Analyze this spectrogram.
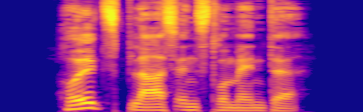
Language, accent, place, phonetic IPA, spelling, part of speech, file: German, Germany, Berlin, [ˈhɔlt͡sˌblaːsʔɪnstʁuˌmɛntə], Holzblasinstrumente, noun, De-Holzblasinstrumente.ogg
- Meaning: nominative/accusative/genitive plural of Holzblasinstrument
